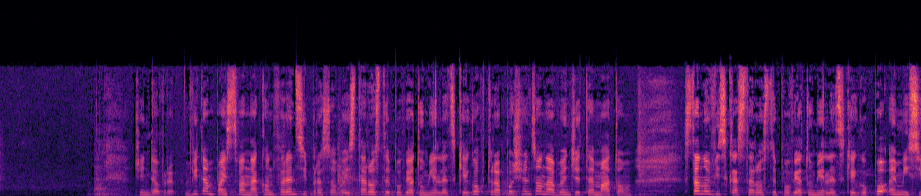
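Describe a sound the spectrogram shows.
A young woman speaks calmly into microphones.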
